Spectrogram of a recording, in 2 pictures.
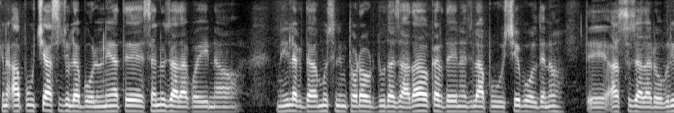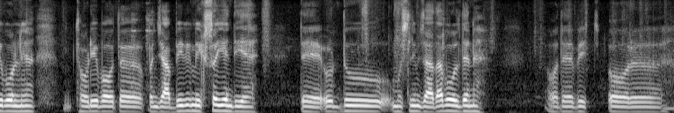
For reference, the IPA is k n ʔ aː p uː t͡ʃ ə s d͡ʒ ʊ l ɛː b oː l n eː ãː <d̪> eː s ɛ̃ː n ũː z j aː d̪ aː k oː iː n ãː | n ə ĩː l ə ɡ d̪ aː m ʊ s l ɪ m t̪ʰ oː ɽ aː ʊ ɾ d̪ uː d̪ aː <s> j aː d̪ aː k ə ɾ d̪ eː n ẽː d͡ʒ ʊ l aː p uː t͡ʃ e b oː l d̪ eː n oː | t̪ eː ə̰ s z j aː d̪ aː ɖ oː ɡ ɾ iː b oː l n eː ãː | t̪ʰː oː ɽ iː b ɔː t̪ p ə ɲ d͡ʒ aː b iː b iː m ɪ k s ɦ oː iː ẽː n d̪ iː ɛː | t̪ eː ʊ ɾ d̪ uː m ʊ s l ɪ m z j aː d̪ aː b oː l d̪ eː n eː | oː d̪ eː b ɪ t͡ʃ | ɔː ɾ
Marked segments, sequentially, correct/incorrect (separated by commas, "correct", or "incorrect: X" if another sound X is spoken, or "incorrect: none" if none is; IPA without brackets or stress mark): incorrect: t̪, incorrect: z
